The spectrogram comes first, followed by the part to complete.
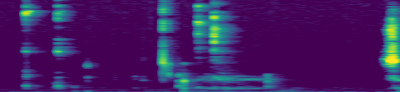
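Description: A series of faint clicks from a computer mouse and keyboard, spread unevenly through the pause.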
